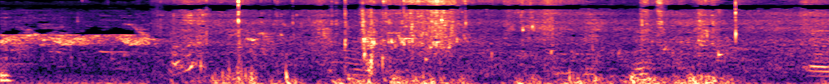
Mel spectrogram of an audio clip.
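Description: Irregular low rumbling shoreline noise from wind and shallow water, with no steady tone.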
